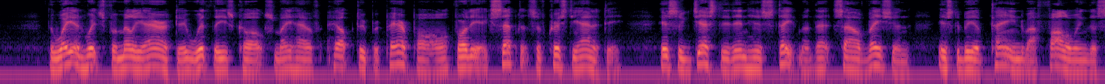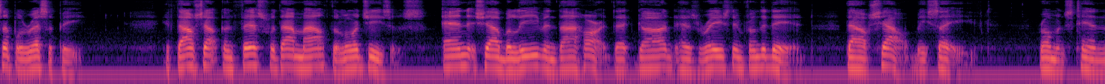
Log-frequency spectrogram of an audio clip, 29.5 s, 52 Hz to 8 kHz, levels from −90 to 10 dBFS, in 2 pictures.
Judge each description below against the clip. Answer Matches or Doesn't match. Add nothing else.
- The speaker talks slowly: Matches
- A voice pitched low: Matches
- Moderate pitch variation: Matches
